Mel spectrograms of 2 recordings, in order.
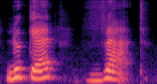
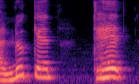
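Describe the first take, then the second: First: The last word starts with a voiced th. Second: The last word starts with a d-like sound. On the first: The speaker calls it right. "얘도 look at that, that, that 이렇게 하겠죠" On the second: The speaker calls it wrong. "이게 아니라"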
